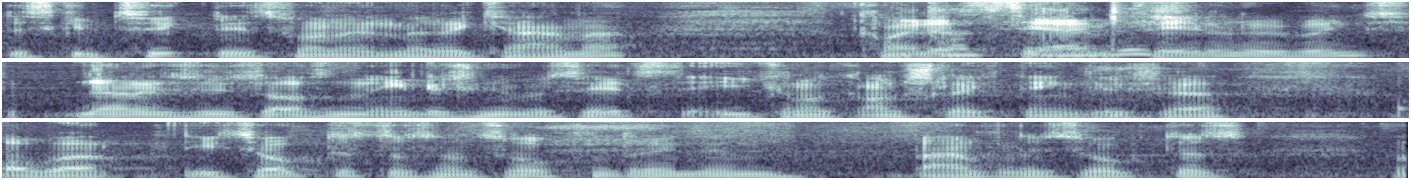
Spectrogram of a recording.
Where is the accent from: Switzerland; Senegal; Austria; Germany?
Austria; Linz, Upper Austria; ich bin ja aus Linz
